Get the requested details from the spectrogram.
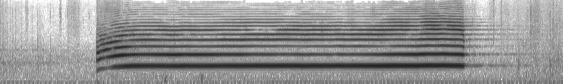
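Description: A hunting horn blows a long, steady call.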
